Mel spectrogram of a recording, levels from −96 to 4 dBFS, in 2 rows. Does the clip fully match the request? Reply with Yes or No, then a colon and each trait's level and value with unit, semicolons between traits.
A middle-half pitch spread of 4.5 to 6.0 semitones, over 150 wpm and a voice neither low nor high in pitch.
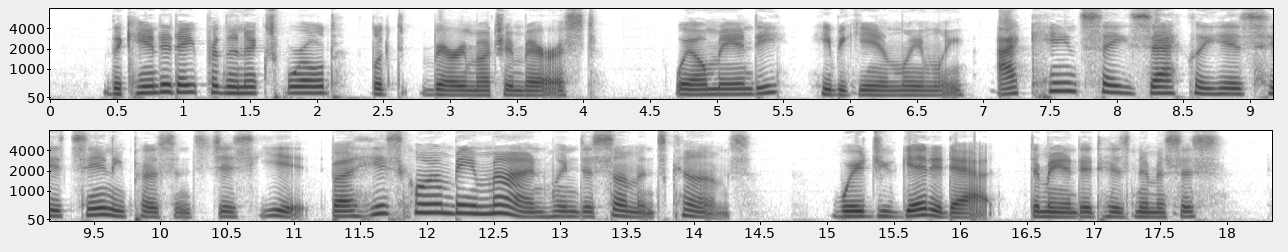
No: average, 5.1 semitones; slow, 135 wpm; medium, 170 Hz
